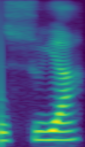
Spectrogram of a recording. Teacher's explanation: That's what we call a plosive. Or are you letting the air leak out slowly, creating friction, that hissing sound, like the S in suya? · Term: fricative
